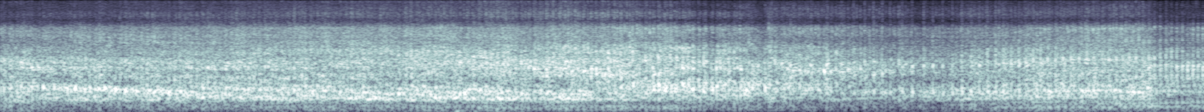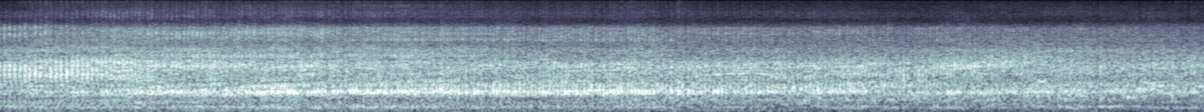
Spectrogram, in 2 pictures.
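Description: Plastic bottle fixed against a moving bicycle wheel as a mock motorbike exhaust, buzzing and rattling continuously like a small engine, its pitch rising and falling as the riding speed changes.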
